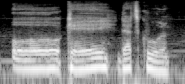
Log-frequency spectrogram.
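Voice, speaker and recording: With music in the background, a man with a Hungarian accent speaks at a fairly low pitch. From Hungary. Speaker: gaming streamer. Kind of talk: live gameplay commentary. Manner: casual, thinking aloud.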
